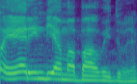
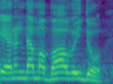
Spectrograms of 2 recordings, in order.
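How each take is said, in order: First: "એર ઇન્ડિયામાં" said as Air India, air and India split clearly; correcting it to "એર ઇન્ડિયામાં", the airline; correct reading. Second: "એરંડામાં" read as eranda, the castor crop, a misreading of the headline; misreading "એરંડામાં" as the crop word. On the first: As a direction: say "એર ઇન્ડિયામાં" as two words, air then India. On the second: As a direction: say "એરંડામાં" as e-ran-da-maan, as if about castor seed. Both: Retold or imitated. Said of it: "આ એરંડામાં ભાવ નથી વધ્યો".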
